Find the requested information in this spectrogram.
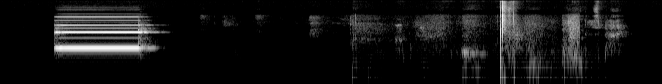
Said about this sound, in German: Hat uns die Türklingel aufgeweckt. Wir nehmen das jetzt einfach als Teil der Praxis. Die Postlerin hat einfach Pakete für jemand gebracht und die Person freut sich darüber, also kann ich mich auch darüber freuen.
